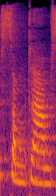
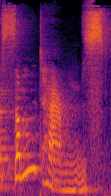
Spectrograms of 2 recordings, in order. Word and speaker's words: sometimes: Đừng có nói sometimes, sometimes nha. Cái từ này là sometimes.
